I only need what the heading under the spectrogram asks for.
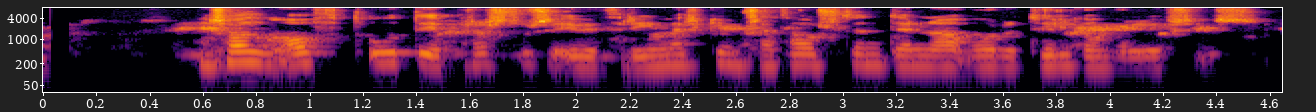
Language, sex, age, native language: Icelandic, female, 30-39, Icelandic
